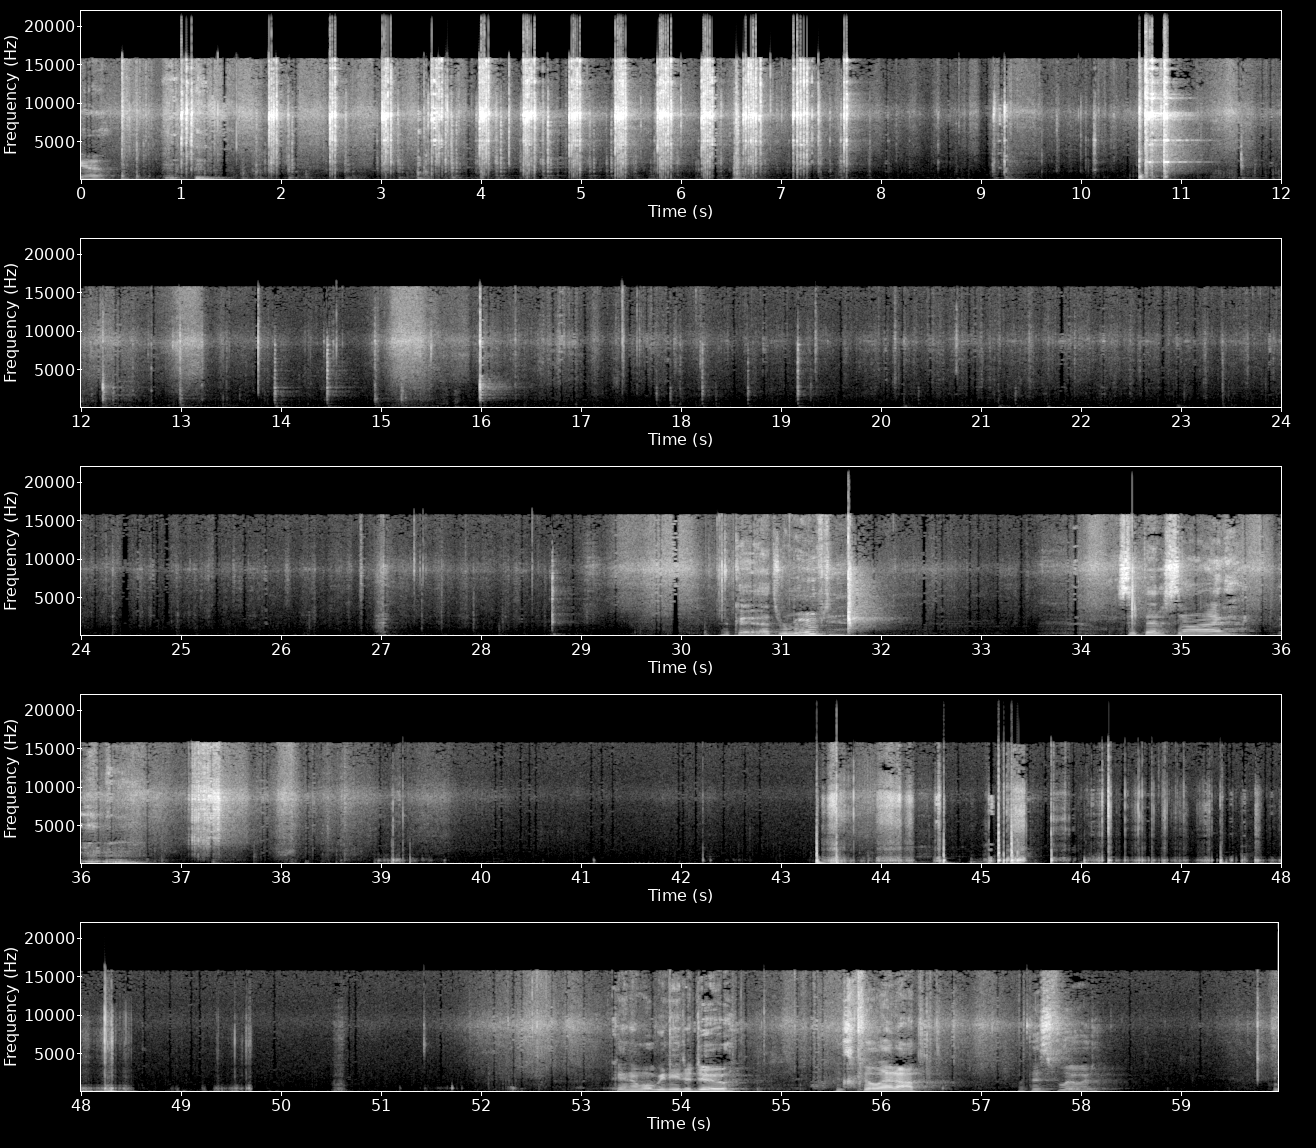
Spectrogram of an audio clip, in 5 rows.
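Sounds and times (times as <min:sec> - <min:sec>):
ratchet wrench clicking: 0:01.9 - 0:07.8.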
